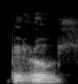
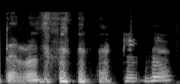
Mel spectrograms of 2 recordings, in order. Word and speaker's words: Perroux: Ya por ahí me puso el nombre eh, Juan Luis, y sí, sí es François Perrault, ¿no? No sé por qué siempre lo hago inglés, ¿no? Perrot.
